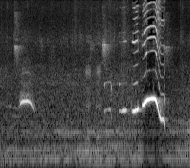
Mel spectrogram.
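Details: Black-naped oriole, reported to copy White-rumped Shama and ambulance siren sounds, gives a short downslurred whistle, quiet notes, then a building tonal phrase ending in a loud arching slur, over a steady low hum.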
